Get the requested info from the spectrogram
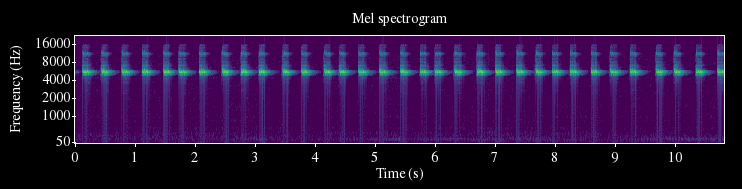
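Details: Crickets at night chirping steadily, short high pulses repeated about three times a second with a faint low hum beneath.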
